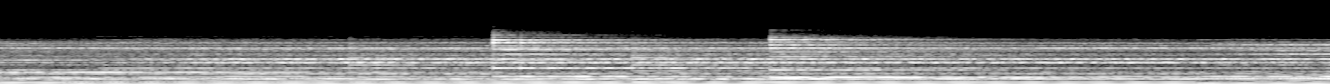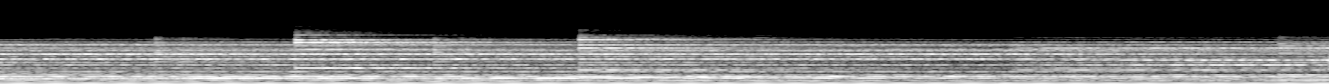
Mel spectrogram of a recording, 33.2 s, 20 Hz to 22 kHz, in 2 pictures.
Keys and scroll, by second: 23.8 Delete.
